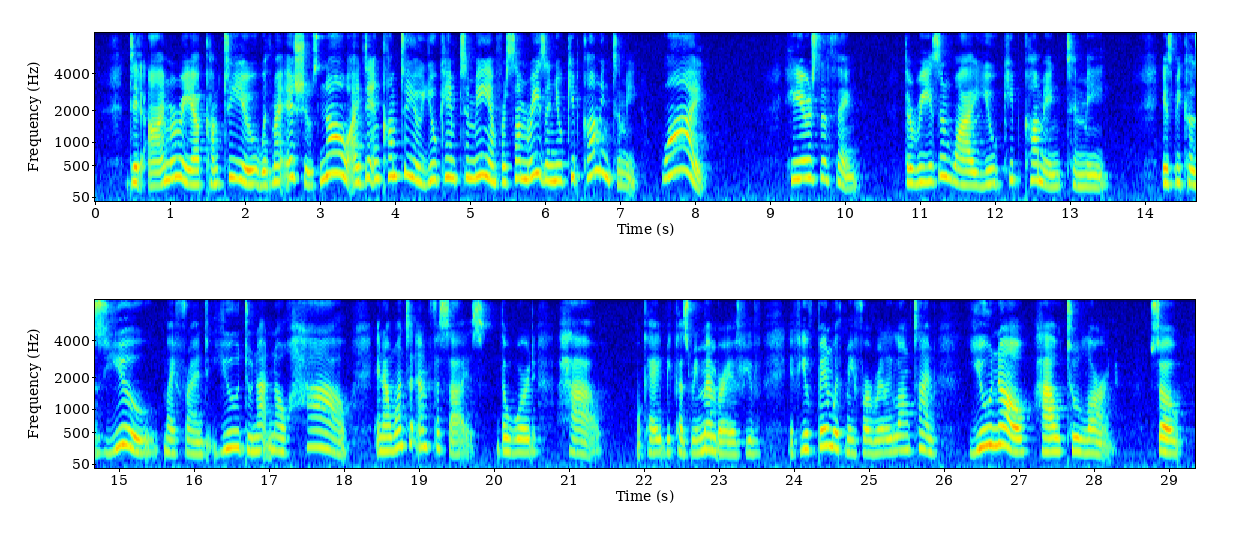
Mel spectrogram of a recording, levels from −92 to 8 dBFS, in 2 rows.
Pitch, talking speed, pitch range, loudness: 230 Hz, 160 wpm, 195-280 Hz, -31 LUFS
